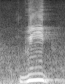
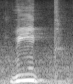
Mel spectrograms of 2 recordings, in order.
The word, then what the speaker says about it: huit: 8 is called huit. Here H is silent, so we will call it huit, not huit.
